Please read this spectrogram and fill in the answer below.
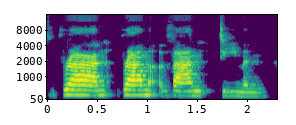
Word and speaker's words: Bram Van Diemen: Andy Chaplin says, oh, sorry, Bram, I've been pronouncing your name wrong. It's Bram Van Diemen.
